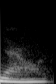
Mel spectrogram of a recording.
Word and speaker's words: nhạo: Và cái câu đầu tiên của Ngài nói là dĩ tín nhạo chánh pháp thì vi tối các tường. Chữ lạc này mình sẽ đọc là chữ nhạo.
